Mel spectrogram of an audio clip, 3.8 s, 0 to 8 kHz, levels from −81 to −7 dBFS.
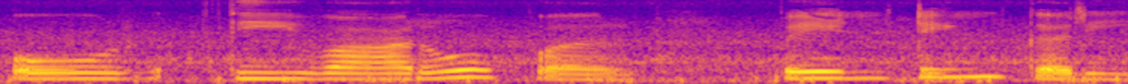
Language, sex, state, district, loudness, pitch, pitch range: Hindi, female, Haryana, Rohtak, -17 LUFS, 215 Hz, 195-245 Hz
